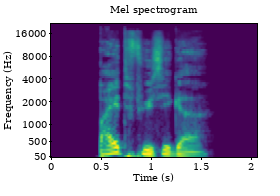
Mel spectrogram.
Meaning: inflection of beidfüßig: 1. strong/mixed nominative masculine singular 2. strong genitive/dative feminine singular 3. strong genitive plural
- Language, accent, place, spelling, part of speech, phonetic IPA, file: German, Germany, Berlin, beidfüßiger, adjective, [ˈbaɪ̯tˌfyːsɪɡɐ], De-beidfüßiger.ogg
